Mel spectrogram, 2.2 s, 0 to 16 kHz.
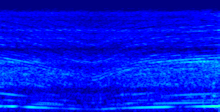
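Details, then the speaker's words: Singer 500 series Slant-O-Matic sewing machine motor, over-oiled and run slow after long storage, reconditioned by running at full foot control for about 12 minutes until smoke cleared; now a smooth, steady hum at top speed, no labouring. "you can hear it right now it's cooking that is top speed and before we barely barely had any RPMs at all"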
